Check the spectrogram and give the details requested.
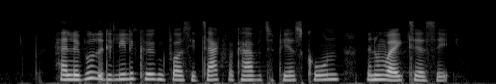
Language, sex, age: Danish, female, 22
